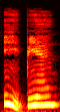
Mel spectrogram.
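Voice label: "yi4bian1", Chinese; 一边; 一边～一边‥‥ ～しながら‥‥する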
